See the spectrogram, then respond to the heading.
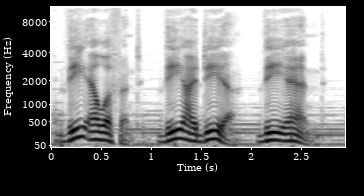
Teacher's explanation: It sounds like the, with a long E sound, like in sea or tree.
